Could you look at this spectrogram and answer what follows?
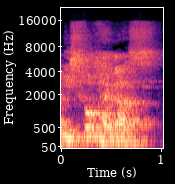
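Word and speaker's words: esophagus: ইসোফ্যাগাস। ইসোফ্যাগাস। ও উচ্চারণ হয় না।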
